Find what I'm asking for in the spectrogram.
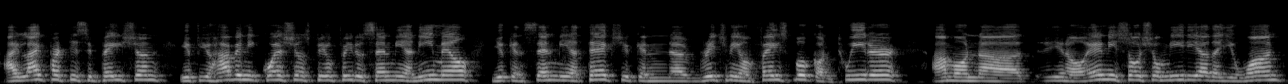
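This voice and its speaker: On this lo-fi meeting recording, a high-sitting male voice moves at normal speed. The speaker is an older non-native English speaker leading a real estate training session, rambling and opinionated, with words repeated as he goes.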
